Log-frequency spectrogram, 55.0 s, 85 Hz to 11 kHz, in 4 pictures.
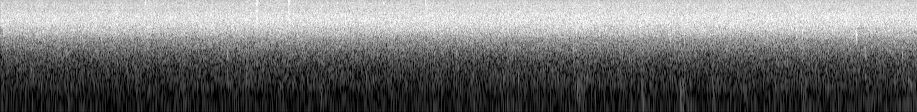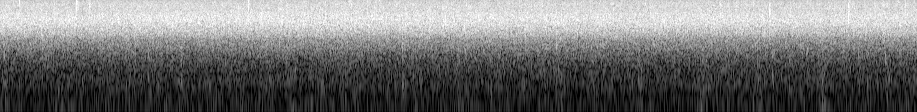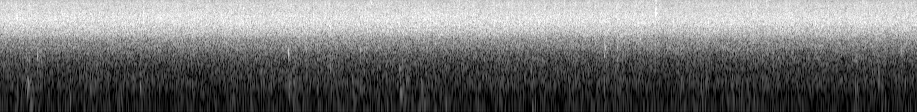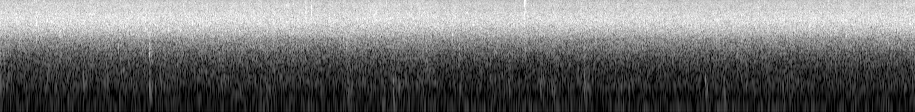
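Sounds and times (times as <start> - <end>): steady rain hissing: 0.0 - 55.0.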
